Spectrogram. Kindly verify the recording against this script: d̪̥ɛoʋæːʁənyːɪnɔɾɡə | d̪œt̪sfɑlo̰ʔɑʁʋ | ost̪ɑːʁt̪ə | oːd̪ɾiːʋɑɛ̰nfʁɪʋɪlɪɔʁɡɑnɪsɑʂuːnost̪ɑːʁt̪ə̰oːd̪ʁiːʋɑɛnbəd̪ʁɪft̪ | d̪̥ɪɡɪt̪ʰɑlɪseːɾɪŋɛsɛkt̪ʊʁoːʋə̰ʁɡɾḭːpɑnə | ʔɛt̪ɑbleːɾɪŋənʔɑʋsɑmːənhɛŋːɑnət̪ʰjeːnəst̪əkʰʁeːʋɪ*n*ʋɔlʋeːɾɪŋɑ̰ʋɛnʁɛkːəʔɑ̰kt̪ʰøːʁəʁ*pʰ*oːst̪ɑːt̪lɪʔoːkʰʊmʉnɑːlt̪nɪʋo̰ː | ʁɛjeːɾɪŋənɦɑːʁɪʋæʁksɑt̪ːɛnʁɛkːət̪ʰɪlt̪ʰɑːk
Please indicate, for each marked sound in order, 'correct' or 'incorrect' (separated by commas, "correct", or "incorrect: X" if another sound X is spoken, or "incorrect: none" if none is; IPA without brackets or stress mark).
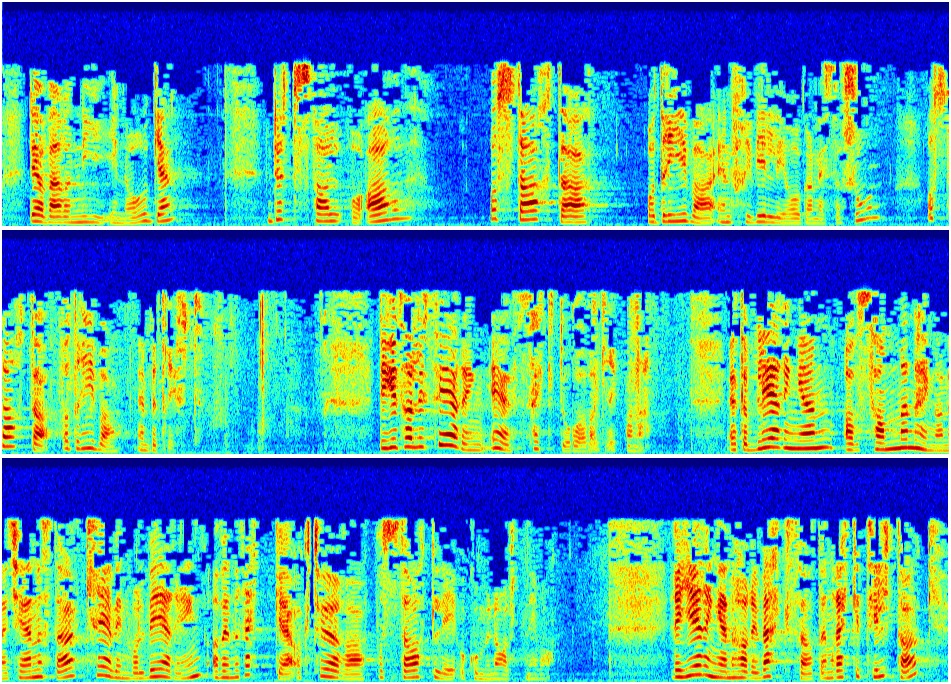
correct, correct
